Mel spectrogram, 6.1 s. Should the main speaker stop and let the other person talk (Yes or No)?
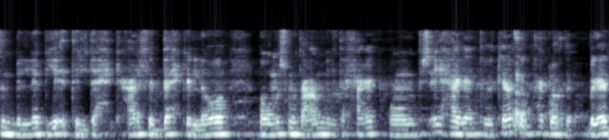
No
